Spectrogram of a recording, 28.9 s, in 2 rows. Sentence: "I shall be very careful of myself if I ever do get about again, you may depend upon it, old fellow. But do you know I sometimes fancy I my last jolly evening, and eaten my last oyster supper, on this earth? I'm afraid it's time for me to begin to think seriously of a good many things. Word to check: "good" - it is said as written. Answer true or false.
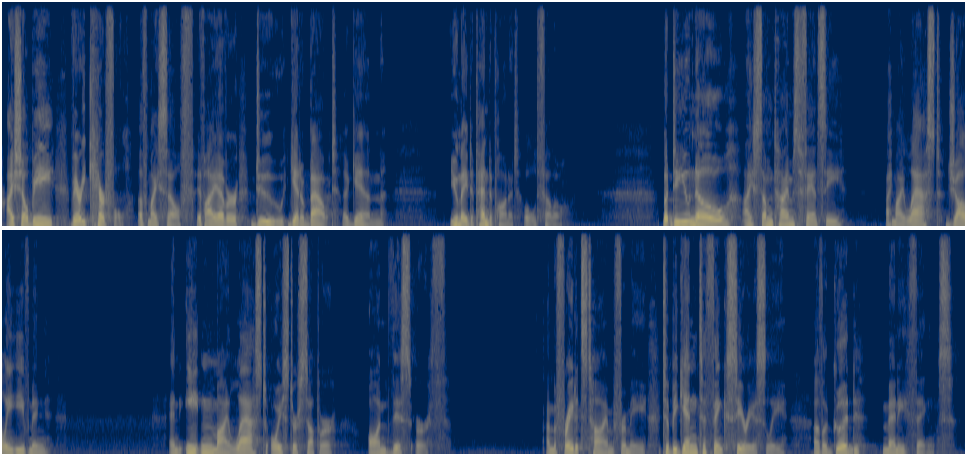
true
